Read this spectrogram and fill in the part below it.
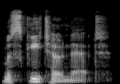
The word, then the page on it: mosquito net: British English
